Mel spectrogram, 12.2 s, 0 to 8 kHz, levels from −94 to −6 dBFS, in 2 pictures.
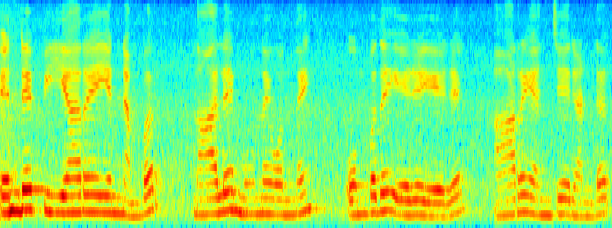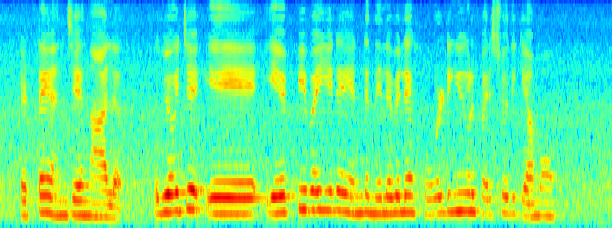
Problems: constant background noise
